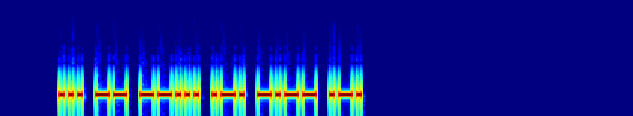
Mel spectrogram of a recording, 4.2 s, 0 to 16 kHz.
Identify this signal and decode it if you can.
Morse code, heard as a keyed tone, about 40 wpm, 700 Hz. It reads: SM7RYR
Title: Call Signs Repeated 2x - 40wpm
